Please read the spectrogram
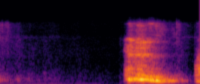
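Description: A man clears his throat once, briefly, a little over a second in, after about a second of near silence.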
